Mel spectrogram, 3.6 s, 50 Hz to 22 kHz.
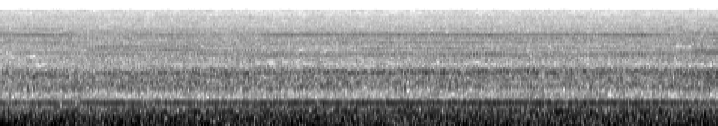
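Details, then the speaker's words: New Holland T6.175 tractor cab blower fan after replacement, running on high: steady even rushing air, no rattle, squeal or wobble; air coming through all vents. Normal blower fan running. "Ho ho, it works. How about that? Can you hear it? That's high."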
